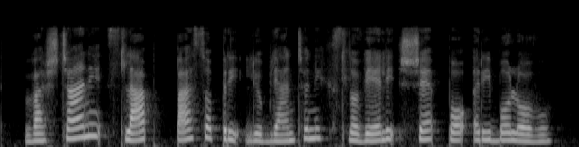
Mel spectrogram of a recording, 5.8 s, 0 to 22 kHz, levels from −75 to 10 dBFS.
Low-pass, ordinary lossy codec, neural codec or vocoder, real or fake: 9.9 kHz; AAC, 48 kbps; none; real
